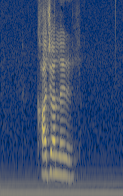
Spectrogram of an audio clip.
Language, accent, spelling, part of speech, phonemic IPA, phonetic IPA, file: Armenian, Eastern Armenian, քաջալերել, verb, /kʰɑd͡ʒɑleˈɾel/, [kʰɑd͡ʒɑleɾél], Hy-քաջալերել.ogg
- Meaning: 1. to encourage, to embolden, to hearten 2. to favor, to approve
